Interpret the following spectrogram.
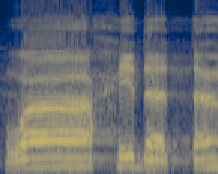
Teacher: تنوین کے بعد حروف اخفا کا فا آیا ہے، اخفا حقیقی ہوگا، گنہ کے ساتھ پڑھیں گے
